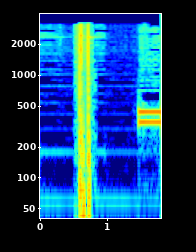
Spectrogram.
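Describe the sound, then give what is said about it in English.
A brief rustling clunk like a handset being handled, then a steady, loud telephone dial tone begins and holds without a break until the end. No one speaks. “Go back to the dial tone.”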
